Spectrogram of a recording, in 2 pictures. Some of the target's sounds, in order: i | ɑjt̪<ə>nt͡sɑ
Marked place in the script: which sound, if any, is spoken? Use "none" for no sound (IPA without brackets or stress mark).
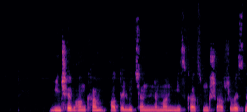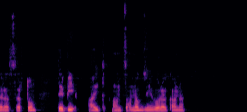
ɑ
